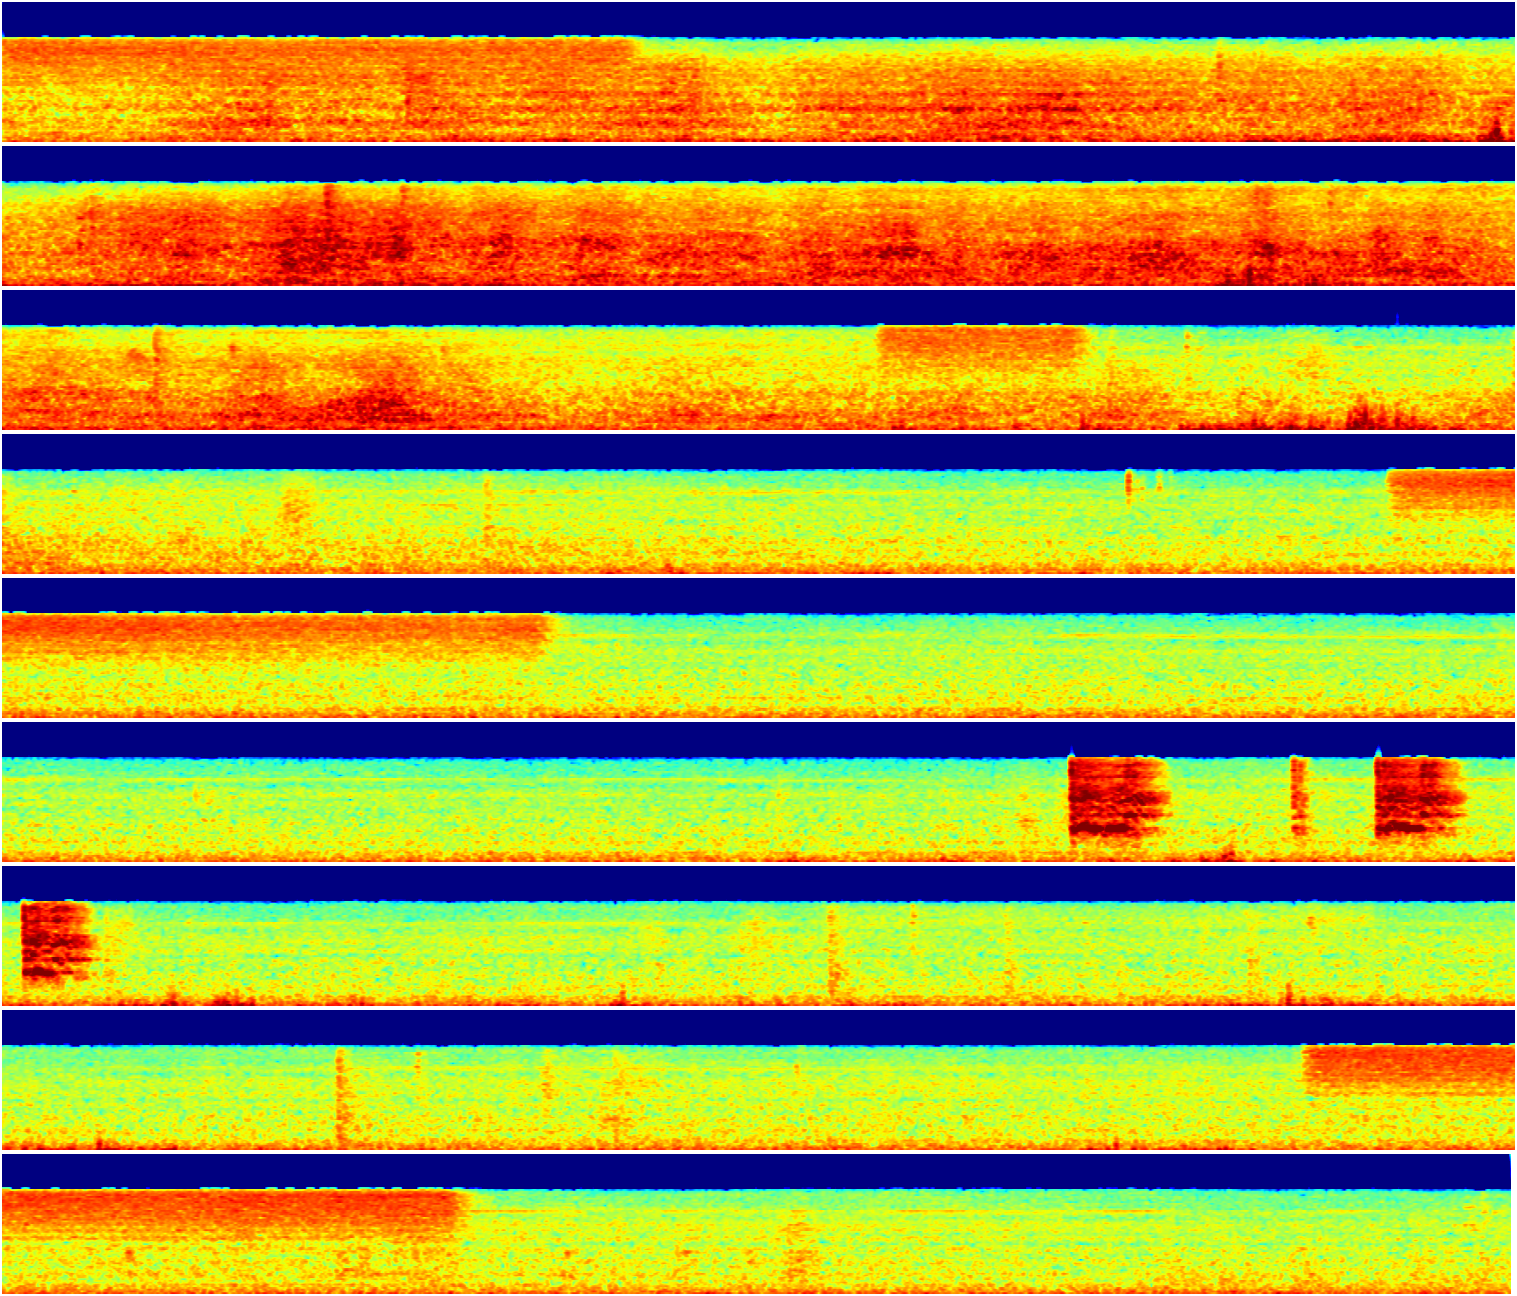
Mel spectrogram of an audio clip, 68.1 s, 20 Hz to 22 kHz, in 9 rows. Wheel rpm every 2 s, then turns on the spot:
0, 0, 0, 0, 0, 0, 0, 0, 0, 0, 0, 0, 0, 0, 0, 0, 0, 0, 0, 0, 0, 20, 30, 0, 0, 0, 0, 0, 0, 0, 0, 0, 0, 0.
none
